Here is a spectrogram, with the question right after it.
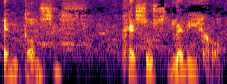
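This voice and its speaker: A man narrating scripture from a script in a solemn, measured manner. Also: fairly low pitch, fairly even intonation, a crowd in the background, background noise. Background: music.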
